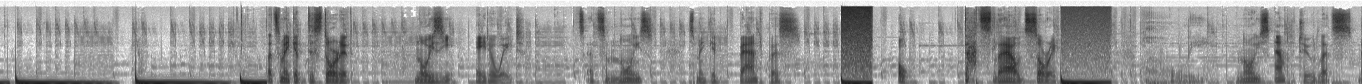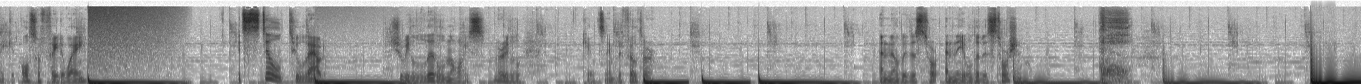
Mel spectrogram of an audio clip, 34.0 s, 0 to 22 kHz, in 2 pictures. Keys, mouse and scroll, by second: 0.2 click, 0.9-1.6 drag, 7.3 click, 8.0 click, 9.6 click, 12.4-13.6 drag, 15.6 click, 16.8 click, 17.8-18.6 drag, 20.5 click, 23.6 click, 24.0 click, 24.5-25.4 drag, 25.9-26.3 drag, 26.6 click, 27.3 click, 28.6 click, 29.3 click, 33.3 click.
